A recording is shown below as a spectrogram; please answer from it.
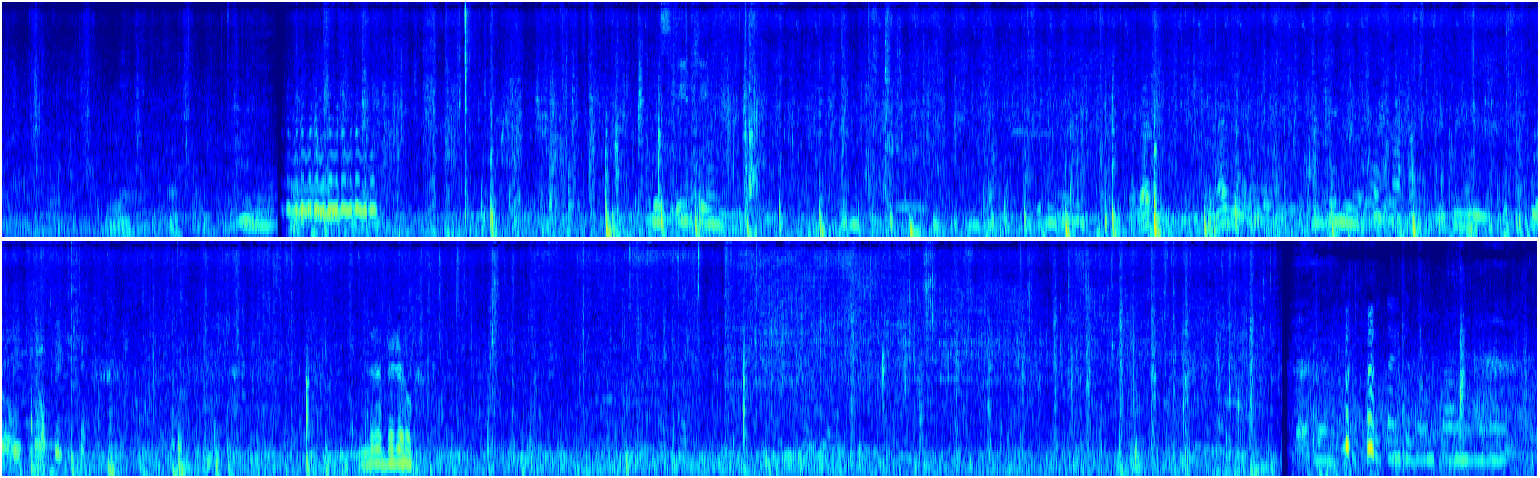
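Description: Indistinct chatter of people on a hiking trail, with scattered sharp clicks and knocks over a steady background hiss.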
